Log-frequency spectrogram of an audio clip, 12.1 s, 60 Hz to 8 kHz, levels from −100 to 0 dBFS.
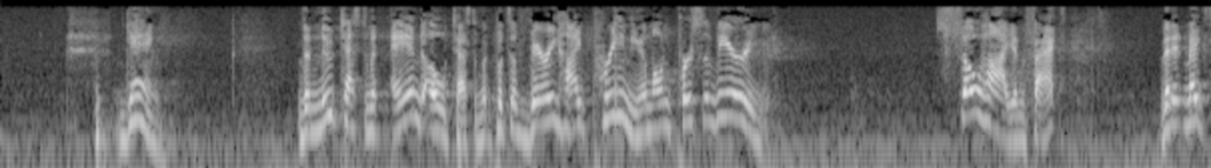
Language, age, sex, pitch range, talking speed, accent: English, 50-69, male, 170-240 Hz, 105 wpm, American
